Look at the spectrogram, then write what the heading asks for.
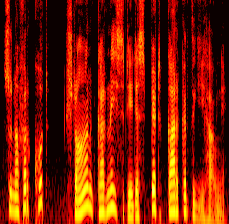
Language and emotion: Kashmiri, disgusted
